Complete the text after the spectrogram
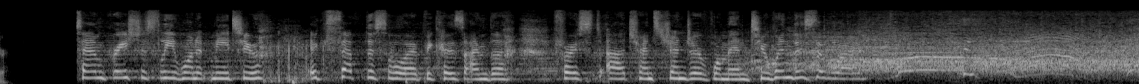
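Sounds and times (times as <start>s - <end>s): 
speech: 0.8s - 8.9s
audience cheering and clapping: 7.2s - 11.3s.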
